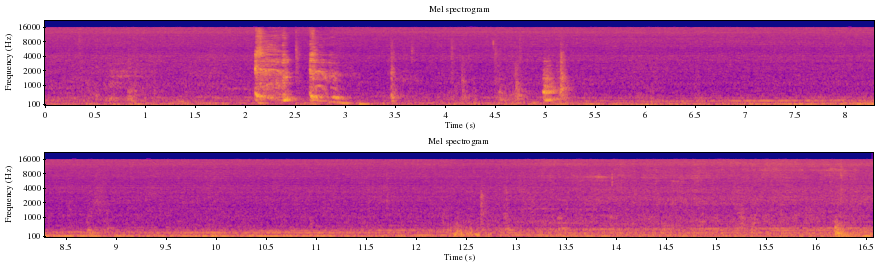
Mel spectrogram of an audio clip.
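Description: Steady low rumble of a moving locomotive-hauled passenger coach heard from inside, with a quick cluster of short sharp sounds about two to five seconds in, and a faint hum that rises slowly in pitch after that.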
